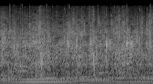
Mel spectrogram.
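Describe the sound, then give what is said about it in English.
A large church audience claps steadily to the Lord, a dense wash of many hands applauding at once, with a low hum underneath and no clear voices. “Come on, clap your hands, all your people.”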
